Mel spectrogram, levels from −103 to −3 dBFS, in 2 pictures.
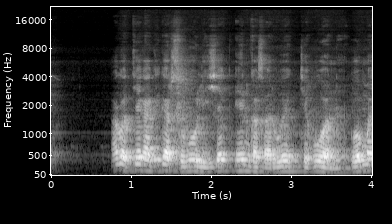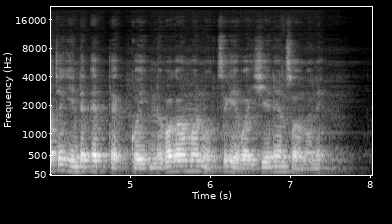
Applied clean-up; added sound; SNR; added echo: none; none; none; reverberation time 0.6 s.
